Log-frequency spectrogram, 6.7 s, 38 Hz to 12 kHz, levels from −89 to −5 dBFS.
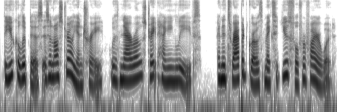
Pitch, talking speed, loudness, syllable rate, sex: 200 Hz, 180 wpm, -21 LUFS, 5.6 syllables/s, female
